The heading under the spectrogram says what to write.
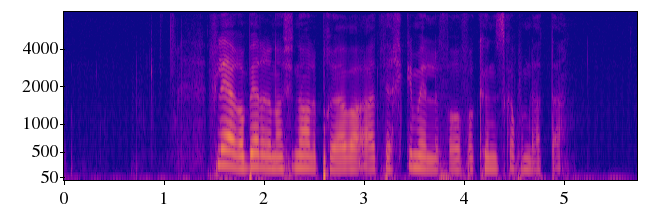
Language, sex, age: Norwegian, female, 23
